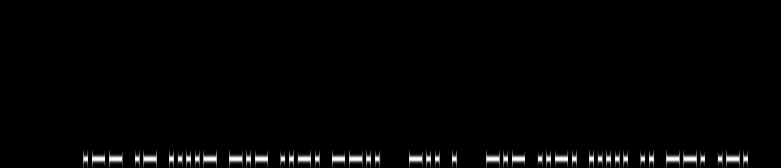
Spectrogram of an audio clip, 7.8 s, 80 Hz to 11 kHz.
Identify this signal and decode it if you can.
Morse code, heard as a keyed tone, about 28 wpm, 700 Hz. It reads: WA4KFZ DE KF5IGR
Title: USA Callsign DE Callsign - 6 Characters - 28wpm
